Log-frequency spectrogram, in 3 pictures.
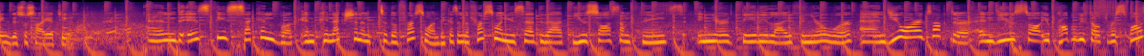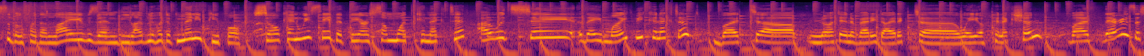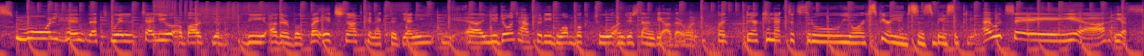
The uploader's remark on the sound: Live from SIBF 2022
